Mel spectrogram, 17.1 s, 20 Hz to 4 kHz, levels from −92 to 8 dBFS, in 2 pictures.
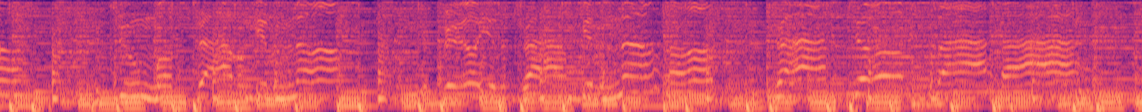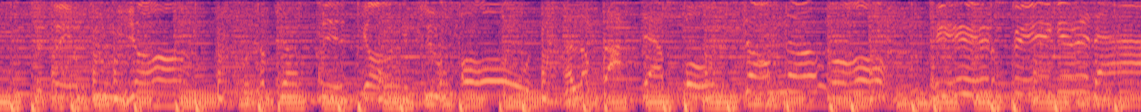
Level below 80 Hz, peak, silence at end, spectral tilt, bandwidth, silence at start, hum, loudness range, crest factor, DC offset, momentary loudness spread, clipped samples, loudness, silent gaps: -24 dBFS; -2 dBFS; 0 s; -10.5 dB/octave; 4 kHz; 0 s; none; 1 LU; 12 dB; under 0.1%; 3 LU; under 0.1%; -15 LUFS; none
